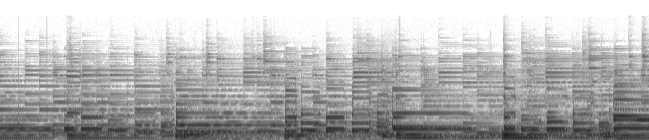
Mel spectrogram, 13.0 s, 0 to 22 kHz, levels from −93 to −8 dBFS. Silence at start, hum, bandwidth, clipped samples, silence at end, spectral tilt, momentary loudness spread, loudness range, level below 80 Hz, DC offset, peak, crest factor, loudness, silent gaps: 0 s; none; 8.4 kHz; under 0.1%; 0 s; -8.5 dB/octave; 8 LU; 3 LU; -38 dBFS; 0.2%; -10 dBFS; 16 dB; -28 LUFS; none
